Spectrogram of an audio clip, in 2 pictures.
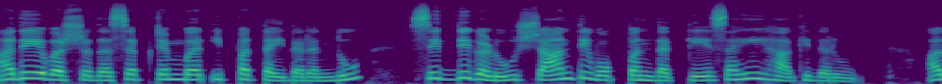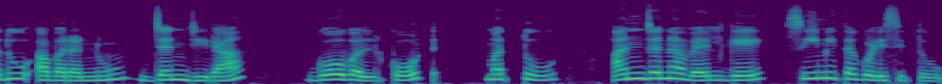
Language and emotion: Kannada, neutral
